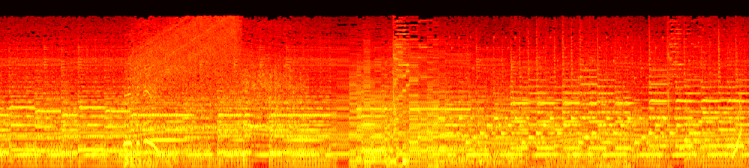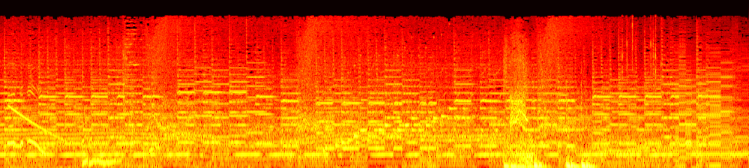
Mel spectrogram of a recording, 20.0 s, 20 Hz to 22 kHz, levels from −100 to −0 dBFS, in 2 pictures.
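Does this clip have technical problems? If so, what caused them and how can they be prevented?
Yes: robotic sound from repeated short buffers, at 4.44–5.95 s and 19.01–19.98 s, a rigid 66.7 Hz buzz, likely from most of the audio being replaced by a repeated 15 ms block. A spectrogram shows evenly spaced 66.7 Hz harmonic stripes, and the waveform shows identical repeating cycles. Larger playback or network buffering, so data arrives before it is needed, prevents this.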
